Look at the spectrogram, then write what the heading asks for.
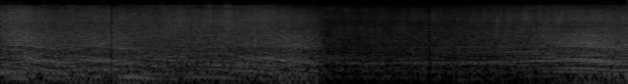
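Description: Race cars roar around the Eldora dirt track in a heat race, a loud, continuous engine drone that swells and dips as the pack passes, with no talk over it.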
